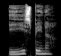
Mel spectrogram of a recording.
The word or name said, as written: egespinder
